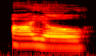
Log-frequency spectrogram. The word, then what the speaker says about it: aisle: Silent S. Aisle, aisle, aisle. This is also the same as aisle. Okay, like I will, aisle. Same pronunciation.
